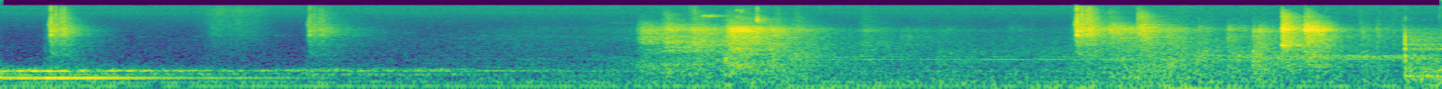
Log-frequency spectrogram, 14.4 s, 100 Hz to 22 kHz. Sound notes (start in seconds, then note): 0.5 shutter clicks; 3.1 shutter clicks; 10.7 shutter clicks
